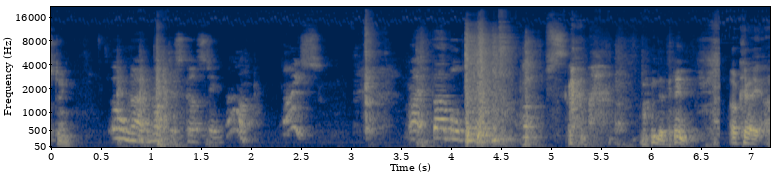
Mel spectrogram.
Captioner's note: crashes into bin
